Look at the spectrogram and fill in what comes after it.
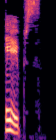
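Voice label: "apes", British English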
